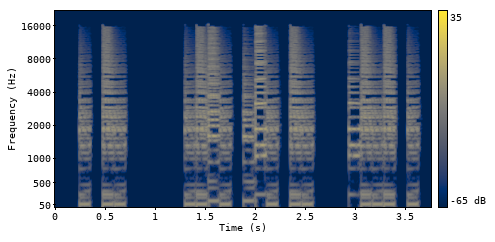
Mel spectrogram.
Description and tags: Silly-sounding synth loop.
ableton, live, loop, operator, synth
